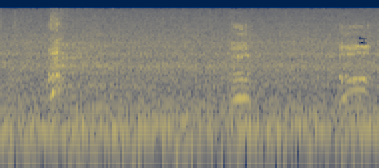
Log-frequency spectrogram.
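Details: Hiccups: three short, sharp voiced hiccups about a second or two apart over steady vehicle noise.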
